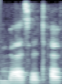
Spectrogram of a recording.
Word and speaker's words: mazel tov: i say mazel tov i think i said mazel tov cocktail baby did i say that too no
